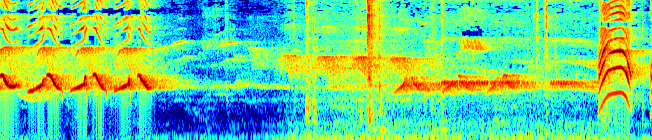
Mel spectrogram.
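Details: Poksay Hongkong, the Chinese hwamei, on a recording used to lure birds into song: four quick looping whistled phrases, a quiet pause, long drawn-out level whistles, and a sudden loud arched note at the end.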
